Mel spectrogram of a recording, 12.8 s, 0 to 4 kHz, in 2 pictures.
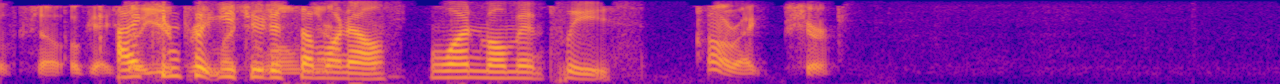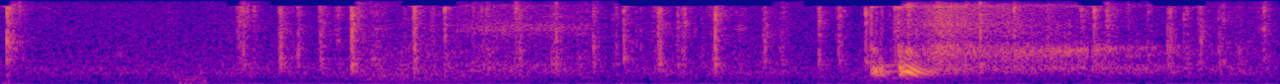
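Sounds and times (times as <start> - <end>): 
person speaking on phone: 0.0 - 4.2
speech: 0.0 - 4.3
keyboard typing during a phone call: 7.6 - 12.8.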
